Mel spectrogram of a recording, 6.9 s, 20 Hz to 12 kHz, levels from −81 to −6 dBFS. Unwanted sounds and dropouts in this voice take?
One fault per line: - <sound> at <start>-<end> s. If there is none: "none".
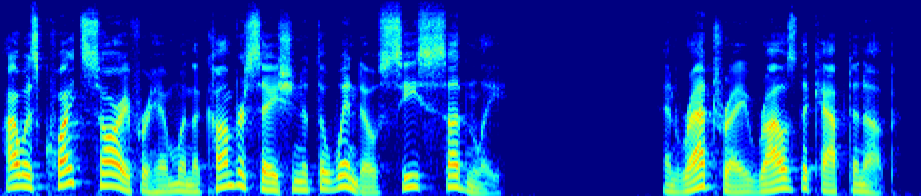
none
